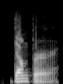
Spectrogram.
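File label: "dumper", American English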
